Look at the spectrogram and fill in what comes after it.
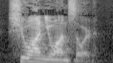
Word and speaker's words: Xuanyuan: They pronounce it Xuanyuan Sword.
